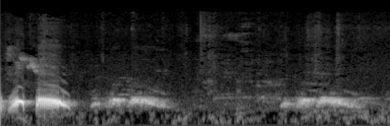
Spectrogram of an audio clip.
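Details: Spotted dove calling, used as a lure for reluctant birds; a loud short coo and longer coo, softer cooing phrase, a pause, then another low mellow coo.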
